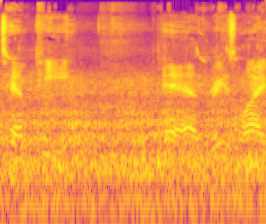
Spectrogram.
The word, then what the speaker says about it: Tempe: And the accent is on the last syllable, I guess.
